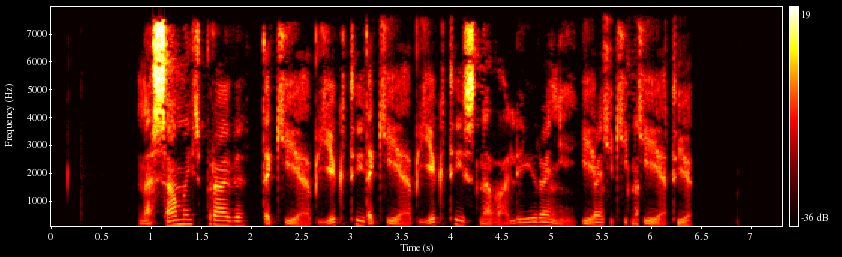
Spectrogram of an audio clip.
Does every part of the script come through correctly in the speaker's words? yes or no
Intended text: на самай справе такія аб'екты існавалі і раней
no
